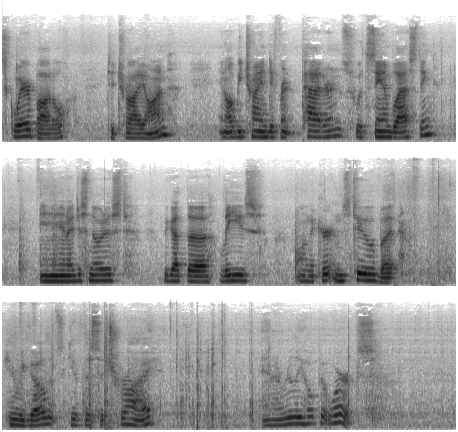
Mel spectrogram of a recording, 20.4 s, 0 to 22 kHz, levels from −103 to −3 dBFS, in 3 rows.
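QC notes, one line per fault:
No technical faults were found anywhere in the signal.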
